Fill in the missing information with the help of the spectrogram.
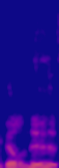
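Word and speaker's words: Villeneuve: You know, I'm certainly I'm Vilnuv and that's my correct pronunciation, not the American pronunciation.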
